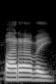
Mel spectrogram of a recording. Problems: continuous background conversations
